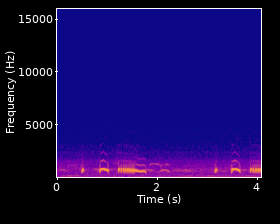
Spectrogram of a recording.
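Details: Spotted dove calling at night: a brief low note, then a hooked coo and a longer, falling, throaty coo. The phrase starts again near the end, and the background is quiet.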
